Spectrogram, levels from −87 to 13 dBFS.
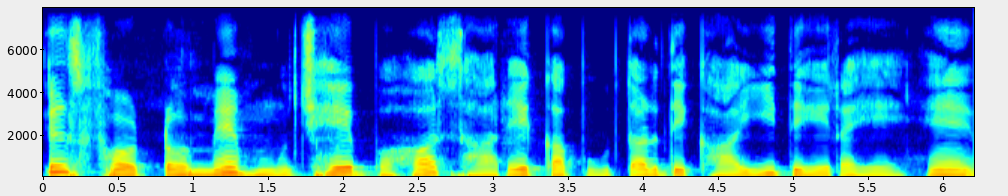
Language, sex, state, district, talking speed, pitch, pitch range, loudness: Hindi, female, Madhya Pradesh, Katni, 105 wpm, 185 Hz, 170-210 Hz, -18 LUFS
